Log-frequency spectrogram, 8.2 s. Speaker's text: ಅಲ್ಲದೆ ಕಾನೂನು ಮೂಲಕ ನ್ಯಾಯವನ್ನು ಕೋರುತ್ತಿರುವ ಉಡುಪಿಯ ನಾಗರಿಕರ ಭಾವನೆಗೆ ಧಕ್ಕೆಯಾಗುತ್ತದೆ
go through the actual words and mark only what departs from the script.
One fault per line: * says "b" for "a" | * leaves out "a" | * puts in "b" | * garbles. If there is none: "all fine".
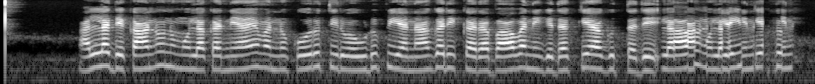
* garbles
